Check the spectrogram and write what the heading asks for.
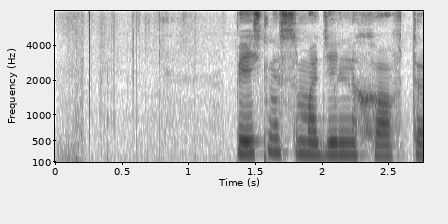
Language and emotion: Russian, neutral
